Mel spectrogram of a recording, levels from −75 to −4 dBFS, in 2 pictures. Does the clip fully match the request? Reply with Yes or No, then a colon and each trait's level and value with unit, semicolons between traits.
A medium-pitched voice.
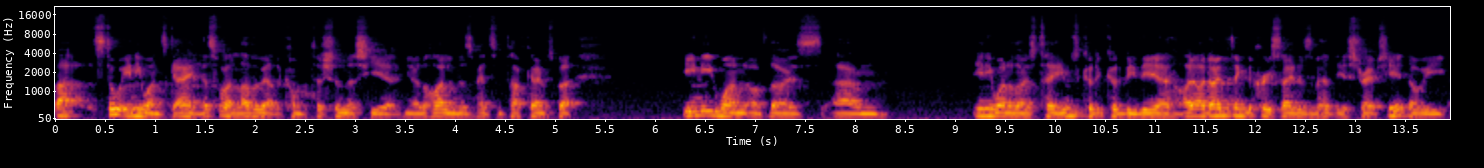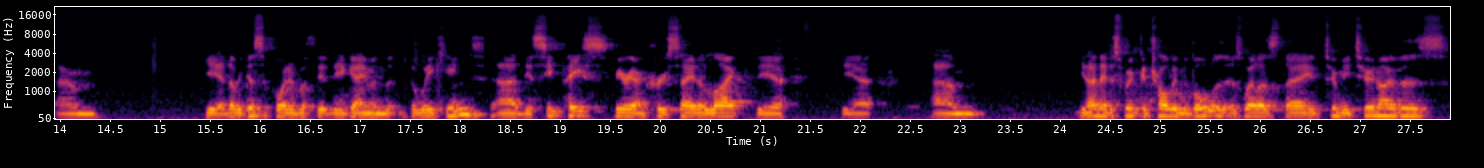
No: low, 120 Hz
